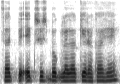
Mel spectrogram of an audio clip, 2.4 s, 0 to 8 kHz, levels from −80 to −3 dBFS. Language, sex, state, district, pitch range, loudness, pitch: Hindi, male, Arunachal Pradesh, Lower Dibang Valley, 135-145 Hz, -15 LUFS, 140 Hz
